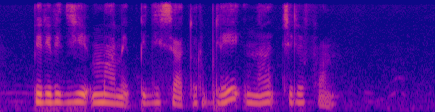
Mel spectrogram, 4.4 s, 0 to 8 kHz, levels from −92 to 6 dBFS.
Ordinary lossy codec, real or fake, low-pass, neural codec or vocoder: Opus, 64 kbps; fake; 7.2 kHz; codec, 16 kHz, 6 kbps, DAC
